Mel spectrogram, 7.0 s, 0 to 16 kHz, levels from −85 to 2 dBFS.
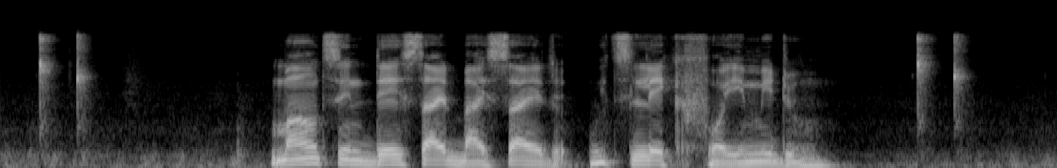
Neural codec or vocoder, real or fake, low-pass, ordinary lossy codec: none; real; 7.2 kHz; Opus, 64 kbps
